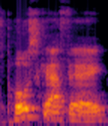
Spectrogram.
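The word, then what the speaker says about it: Pousse-café: say this word literally all day but it's Post Cafe you've been doing great I've been doing great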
